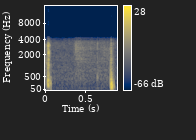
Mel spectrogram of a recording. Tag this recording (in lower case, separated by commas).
telephone, alarm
